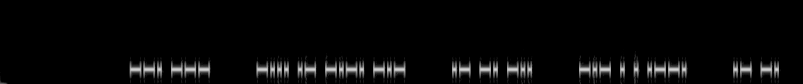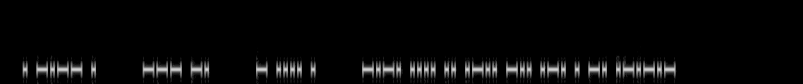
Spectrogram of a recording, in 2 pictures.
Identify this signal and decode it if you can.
Morse code, heard as a keyed tone, about 34 wpm, 700 Hz. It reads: GO BACK AND KEEP AN EYE ON THE CHILDREN.
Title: 2x Word-Spacing - Sentences from Top 300 Words - 35wpm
